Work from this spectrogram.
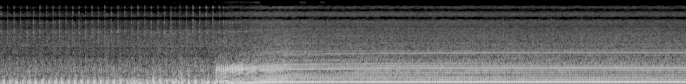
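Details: Stihl SH 55 handheld blower/vac after a tune-up and carburetor adjustment: pulls over, catches and settles into a steady high buzz with an even pitch, no surging or sputtering. Normal running.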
